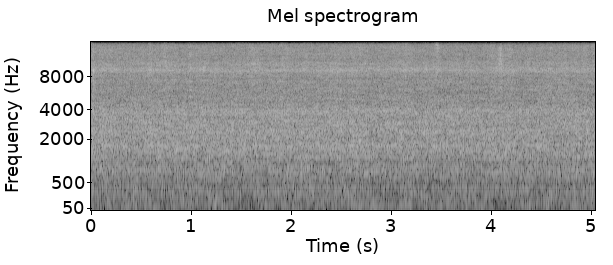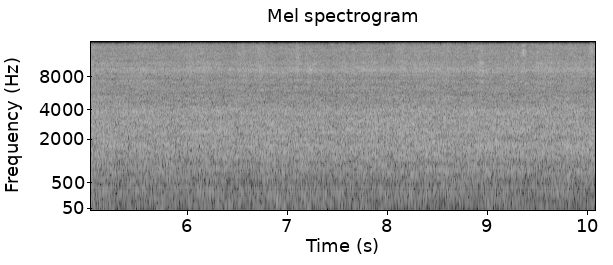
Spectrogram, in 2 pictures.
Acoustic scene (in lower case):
park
